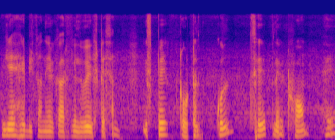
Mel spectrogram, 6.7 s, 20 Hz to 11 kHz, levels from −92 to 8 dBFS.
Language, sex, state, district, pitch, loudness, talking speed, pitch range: Hindi, male, Rajasthan, Bikaner, 120 Hz, -19 LUFS, 105 wpm, 115-135 Hz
